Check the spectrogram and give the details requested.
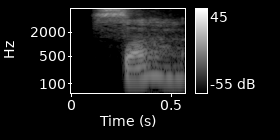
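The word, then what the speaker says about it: ص: So if you say sa, the tongue is basically down. It doesn't move. Sa. Not like se, when the tongue moves a little bit forward. With sa, I just pressing the upper, like the back upper side of my tongue against the upper side of my mouth, and then try to make an S sound.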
